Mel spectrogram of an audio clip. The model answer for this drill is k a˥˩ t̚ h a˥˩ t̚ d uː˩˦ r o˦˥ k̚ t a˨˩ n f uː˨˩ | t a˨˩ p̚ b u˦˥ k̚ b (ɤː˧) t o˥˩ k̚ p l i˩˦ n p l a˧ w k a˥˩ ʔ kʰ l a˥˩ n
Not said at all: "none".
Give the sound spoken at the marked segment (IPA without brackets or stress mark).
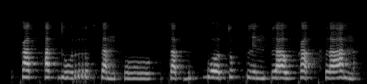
ɤː˧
